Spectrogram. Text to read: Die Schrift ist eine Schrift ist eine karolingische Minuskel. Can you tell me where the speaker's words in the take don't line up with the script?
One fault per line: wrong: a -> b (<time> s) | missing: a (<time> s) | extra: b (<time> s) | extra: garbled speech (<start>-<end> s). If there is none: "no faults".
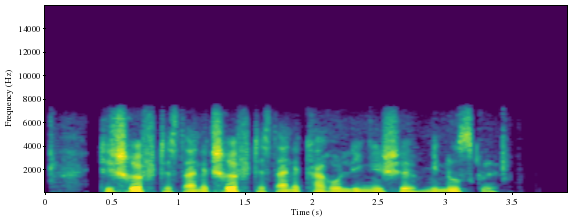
no faults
